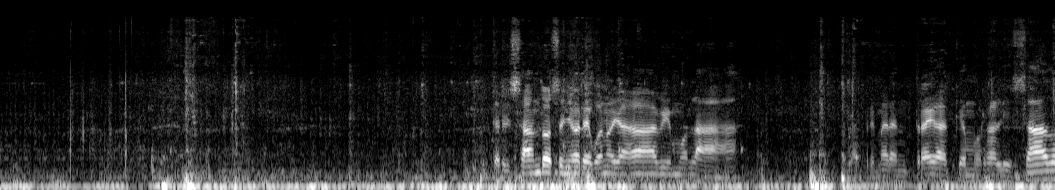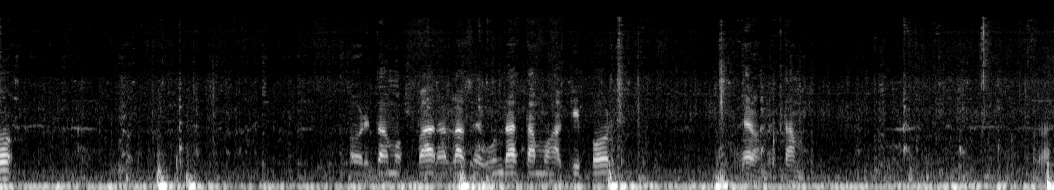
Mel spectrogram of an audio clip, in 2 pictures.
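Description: A vehicle jolts and rattles over a bumpy dirt track.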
